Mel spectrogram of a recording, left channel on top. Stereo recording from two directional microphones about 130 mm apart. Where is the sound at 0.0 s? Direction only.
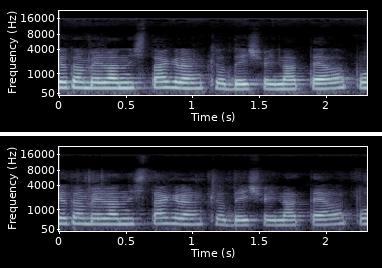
25° left (ahead or behind).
